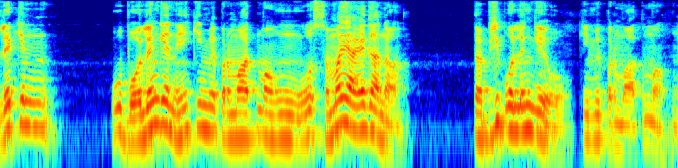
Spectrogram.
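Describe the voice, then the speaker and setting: A man's voice with ordinary pitch variation, on a very clean recording with a silent background. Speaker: spiritual video creator. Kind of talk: spiritual talk. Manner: occasionally halting.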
